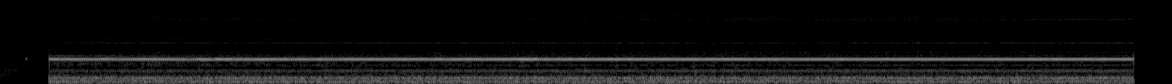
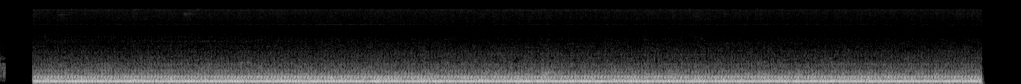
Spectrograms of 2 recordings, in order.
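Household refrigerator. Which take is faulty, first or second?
second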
